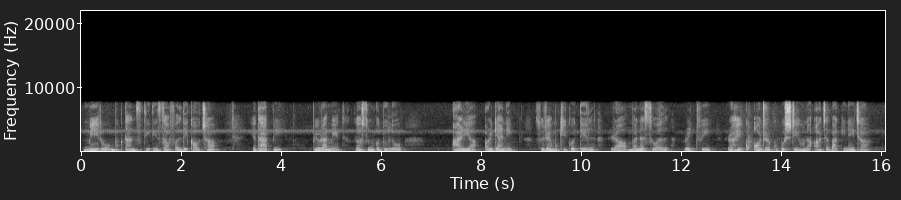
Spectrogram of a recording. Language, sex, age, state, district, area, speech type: Nepali, female, 18-30, West Bengal, Darjeeling, rural, read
